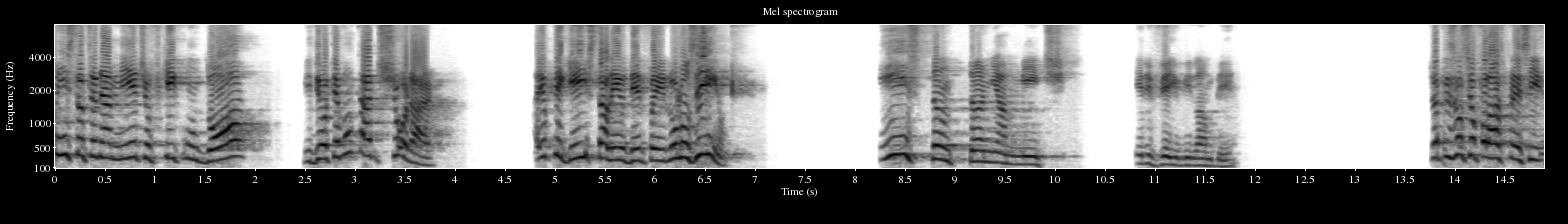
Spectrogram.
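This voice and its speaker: A man's voice: very high voice, big pitch swings, moderate pace, pauses often, sharp tone. A man with a Brazilian Portuguese accent giving a spiritist talk to an audience, calling them brothers and asking many rhetorical questions, in a meeting hall. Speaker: spiritist lecturer. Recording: long hall reverb.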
